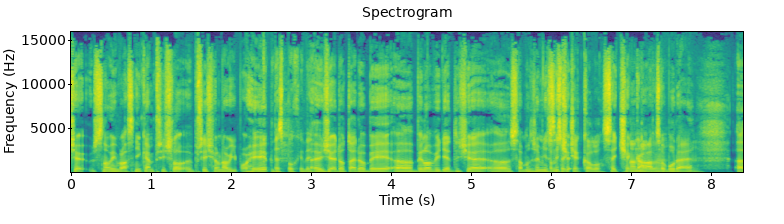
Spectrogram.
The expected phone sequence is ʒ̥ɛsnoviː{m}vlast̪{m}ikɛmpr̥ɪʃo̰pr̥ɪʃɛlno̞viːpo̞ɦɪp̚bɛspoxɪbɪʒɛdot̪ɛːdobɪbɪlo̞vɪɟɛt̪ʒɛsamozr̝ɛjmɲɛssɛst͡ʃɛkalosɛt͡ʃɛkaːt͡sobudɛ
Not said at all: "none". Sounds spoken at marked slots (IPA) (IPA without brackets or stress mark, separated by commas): m, ɲ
